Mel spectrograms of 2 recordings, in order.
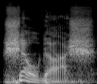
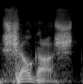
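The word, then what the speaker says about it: Czolgosz: His name Leon Shelgosh. And if you look at the way it's spelled, it doesn't it's not how it sounded, but it's pronounced Leon Shelgosh. Okay. Shelgosh.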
